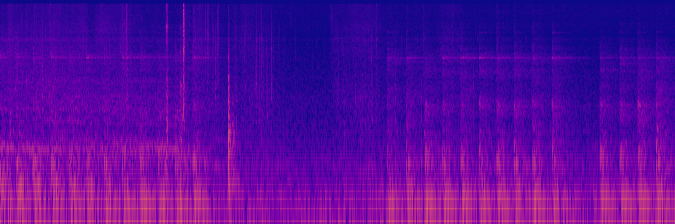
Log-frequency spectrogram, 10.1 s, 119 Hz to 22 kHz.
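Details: Idling engine surging and sagging in uneven bursts of rapid ticking from a cylinder 4 misfire, with no check engine light or trouble code.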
